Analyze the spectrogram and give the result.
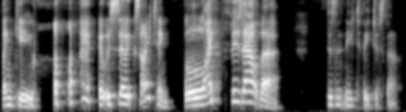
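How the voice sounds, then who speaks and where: A woman's voice: fairly high pitch, takes it slowly, gravelly. A woman hypnotist talking casually to a workshop group, acting out people's reactions as she explains techniques. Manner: animated, acts out quoted reactions.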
